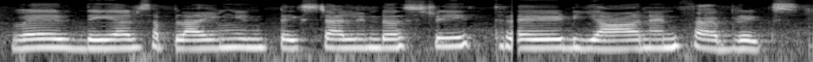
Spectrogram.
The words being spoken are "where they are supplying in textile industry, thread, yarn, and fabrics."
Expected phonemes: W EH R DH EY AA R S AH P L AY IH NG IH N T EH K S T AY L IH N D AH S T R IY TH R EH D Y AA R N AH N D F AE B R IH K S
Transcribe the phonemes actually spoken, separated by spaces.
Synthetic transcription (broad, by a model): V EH R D EY AA R S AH P L AY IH NG IH N T EH K S T AY L IH N D AH S T R IY T R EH D Y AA N AH N D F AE B R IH K S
